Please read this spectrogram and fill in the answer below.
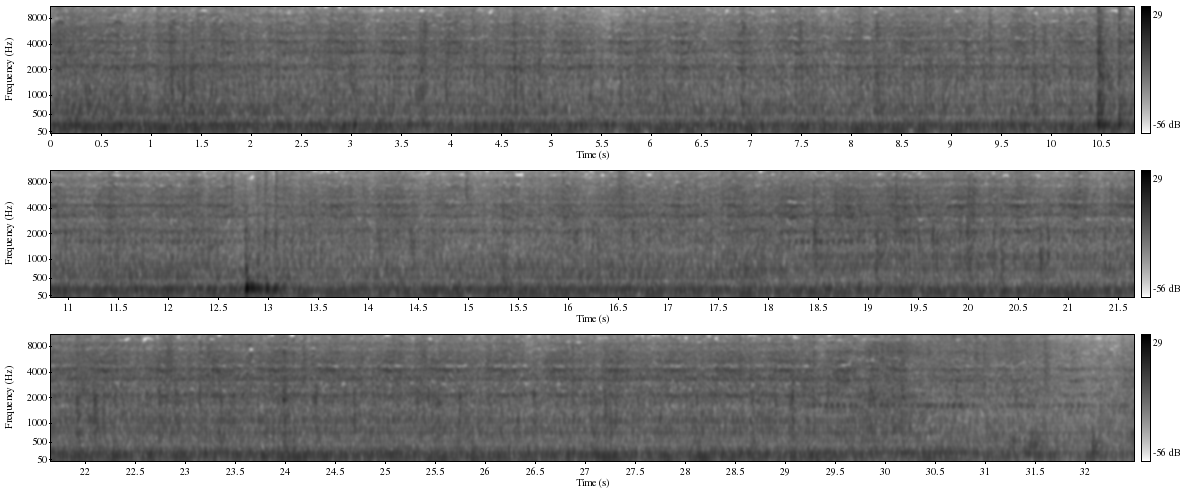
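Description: Coal dust pellet press running with a steady hum, with two sharp knocks about ten and thirteen seconds in.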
